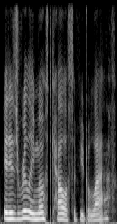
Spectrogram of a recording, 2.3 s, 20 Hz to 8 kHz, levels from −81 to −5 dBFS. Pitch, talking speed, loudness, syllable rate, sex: 210 Hz, 230 wpm, -17 LUFS, 5.0 syllables/s, female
